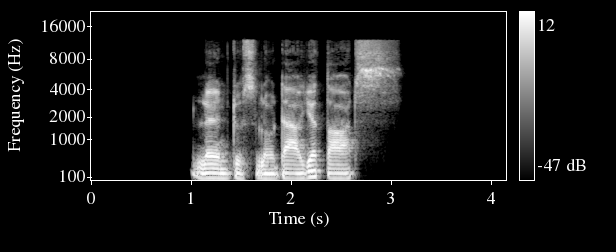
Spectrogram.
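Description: A man speaks calmly and close to a microphone, as on an online call.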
